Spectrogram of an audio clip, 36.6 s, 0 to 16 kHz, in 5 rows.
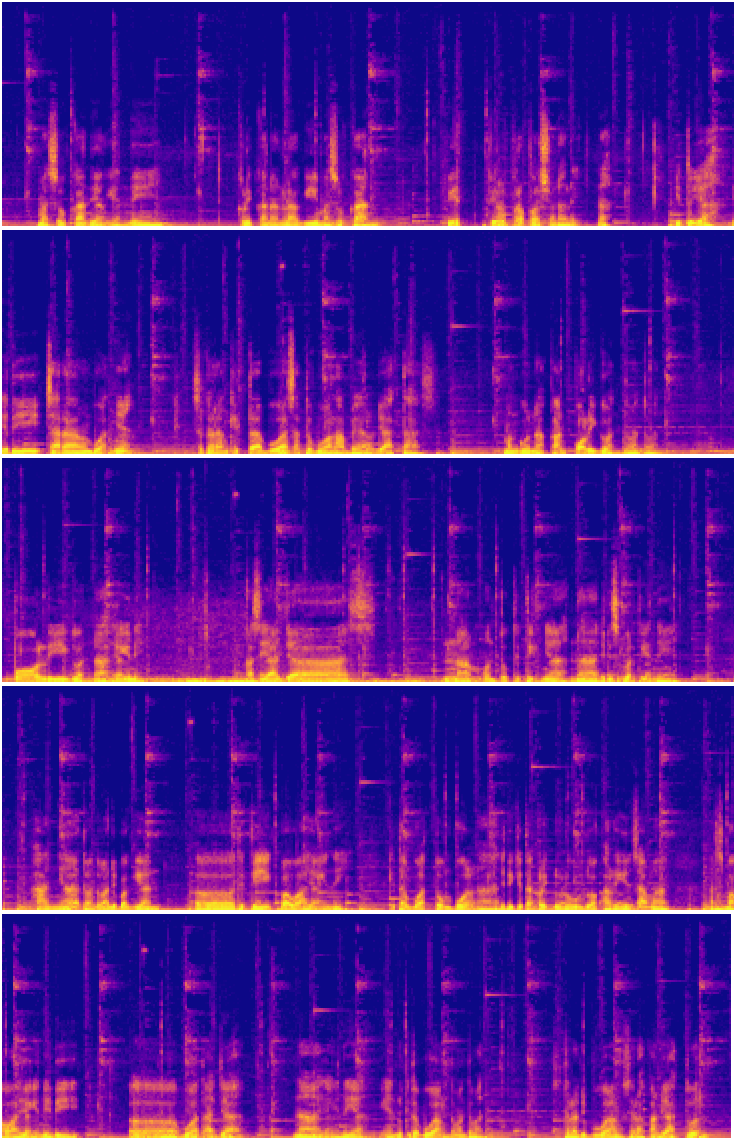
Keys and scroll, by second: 9.4 z, 30.4 ctrl+z.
